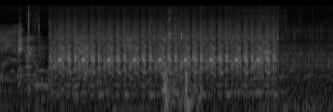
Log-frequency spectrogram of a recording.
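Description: A car engine's starter cranks rapidly and steadily.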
